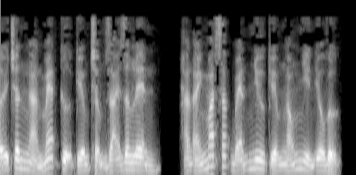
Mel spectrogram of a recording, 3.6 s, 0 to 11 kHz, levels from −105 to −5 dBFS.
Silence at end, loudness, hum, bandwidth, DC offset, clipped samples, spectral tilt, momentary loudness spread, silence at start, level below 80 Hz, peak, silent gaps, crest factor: 0.1 s; -19 LUFS; none; 8 kHz; 1%; under 0.1%; -6.5 dB/octave; 6 LU; 0 s; -50 dBFS; -2 dBFS; 1.63-1.78 s; 16 dB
